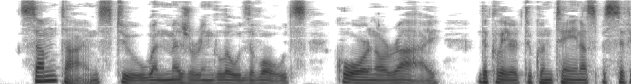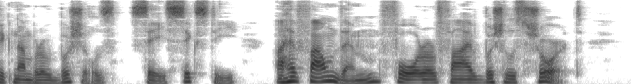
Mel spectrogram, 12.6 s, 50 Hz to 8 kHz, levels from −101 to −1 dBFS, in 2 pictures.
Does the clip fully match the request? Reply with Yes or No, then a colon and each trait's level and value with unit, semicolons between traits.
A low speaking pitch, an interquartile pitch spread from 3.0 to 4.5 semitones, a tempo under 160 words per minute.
Yes: low, 105 Hz; average, 3.7 semitones; average, 140 wpm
